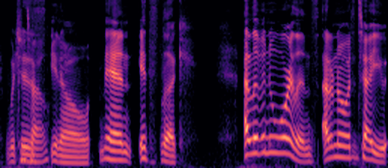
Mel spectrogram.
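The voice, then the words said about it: Hoarse, partly lost voice. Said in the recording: “I've lost my voice a little bit”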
